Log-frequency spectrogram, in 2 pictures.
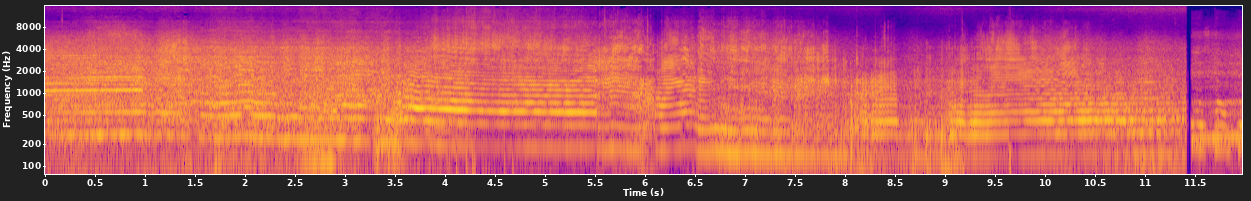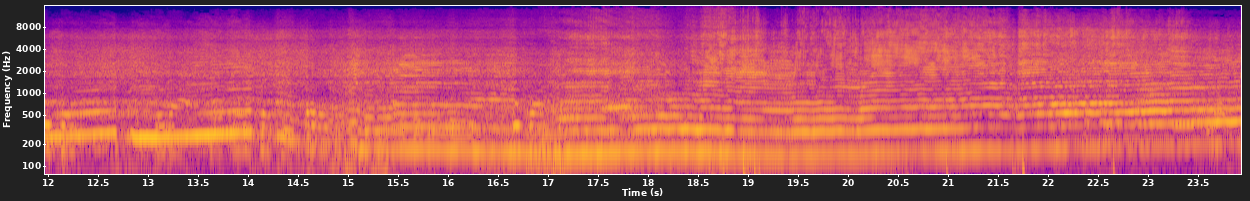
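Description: A rally car engine roars and revs hard, rising and falling as the car speeds past.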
